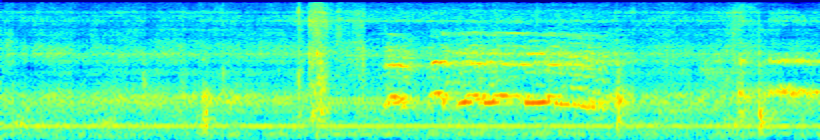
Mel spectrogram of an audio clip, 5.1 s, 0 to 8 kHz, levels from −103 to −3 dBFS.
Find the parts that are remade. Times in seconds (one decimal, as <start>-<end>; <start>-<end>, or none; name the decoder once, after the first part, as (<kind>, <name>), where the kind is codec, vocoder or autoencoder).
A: 0.0-2.0 (codec, HILCodec); 3.8-5.1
